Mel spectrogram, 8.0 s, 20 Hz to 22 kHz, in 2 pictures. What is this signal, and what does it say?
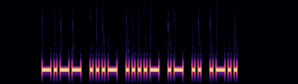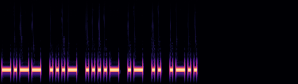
Morse code, heard as a keyed tone, about 30 wpm, 700 Hz. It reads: YV4AIL YV4AIL
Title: DXCC-100 Call Signs - 6 Characters - Repeated 2x - 30wpm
